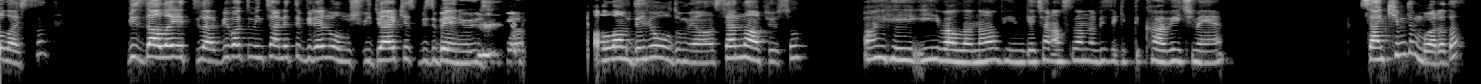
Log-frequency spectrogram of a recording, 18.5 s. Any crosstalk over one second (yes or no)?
no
